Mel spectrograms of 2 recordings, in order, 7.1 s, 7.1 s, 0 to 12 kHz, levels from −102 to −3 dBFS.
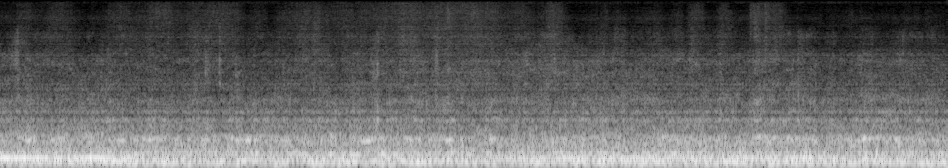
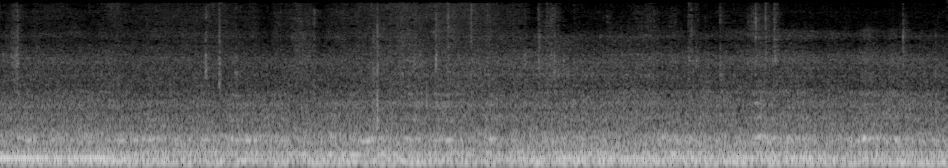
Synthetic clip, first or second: first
